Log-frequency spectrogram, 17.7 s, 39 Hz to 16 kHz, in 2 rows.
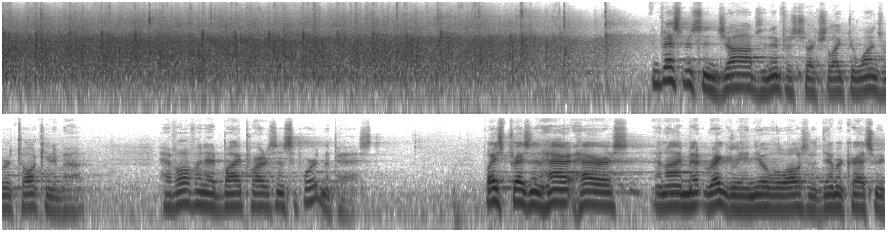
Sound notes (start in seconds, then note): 4.9 applause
